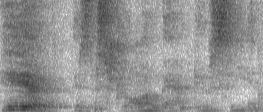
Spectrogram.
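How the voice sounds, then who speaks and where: Slow, animated male storyteller in echoey room. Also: medium pitch. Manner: slow, expressive, dramatic pauses, addresses the audience directly. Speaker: children's storyteller. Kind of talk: animated storytelling for young children. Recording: roomy, echoey, distant microphone.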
